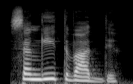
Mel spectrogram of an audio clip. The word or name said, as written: संगीत वाद्य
